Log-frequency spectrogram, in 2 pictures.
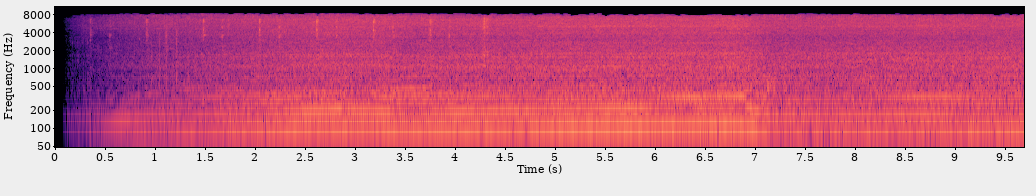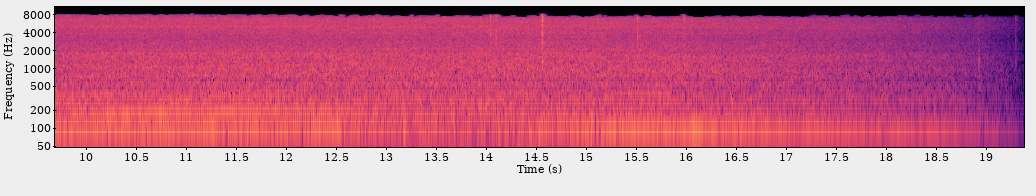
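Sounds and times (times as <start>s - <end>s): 
Jaguar Mk2 car driving: 0.1s - 19.3s.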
